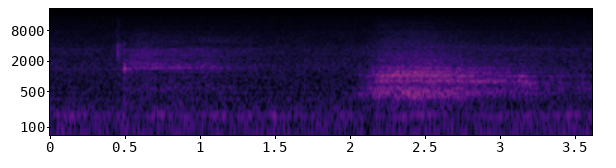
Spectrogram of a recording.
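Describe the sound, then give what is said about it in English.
A single deep breath, a soft airy rush of air in the second half over a low, steady background hiss, faint throughout. “Deep breath.”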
